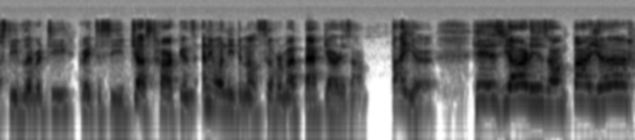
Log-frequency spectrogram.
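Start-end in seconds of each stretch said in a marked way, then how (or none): 5.9-7.9 mock alarm.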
